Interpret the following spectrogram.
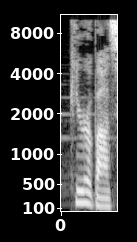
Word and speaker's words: Kiribati: Kiribati is the official pronunciation as T in the Gilbertese language makes an S sound.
